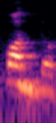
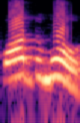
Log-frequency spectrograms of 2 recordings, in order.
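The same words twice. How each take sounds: First: The cluster is pronounced as a doubled D. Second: The cluster is pronounced with a D then M. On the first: The speaker calls it right. "আমরা বলি পদয় দয়" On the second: The speaker calls it wrong. "পদ্ম বলি না, এই উচ্চারণ কিন্তু আমরা করি না"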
